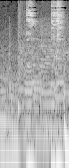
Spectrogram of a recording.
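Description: Two bright glass clinks ring out in quick succession, glasses touched together in a toast, fairly loud with a short shimmering decay.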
